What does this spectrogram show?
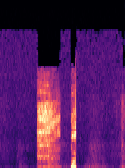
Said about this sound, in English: Sorry about all the coughing, by the way.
